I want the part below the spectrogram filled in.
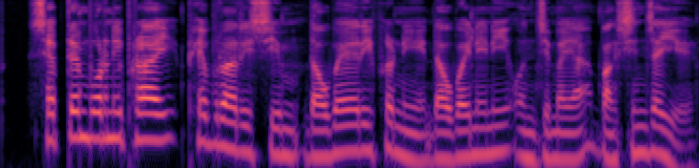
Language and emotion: Bodo, neutral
